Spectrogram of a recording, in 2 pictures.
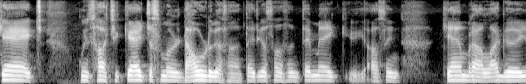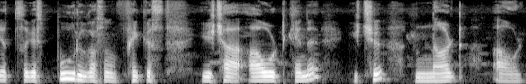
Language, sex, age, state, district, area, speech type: Kashmiri, male, 60+, Jammu and Kashmir, Ganderbal, rural, spontaneous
